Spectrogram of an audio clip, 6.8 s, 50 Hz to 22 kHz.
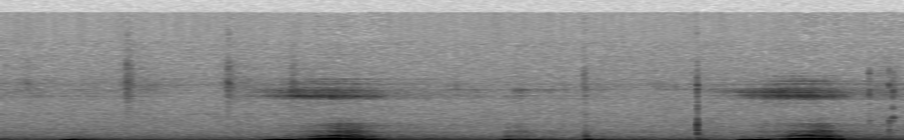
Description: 4 minutes of my cat snoring. Skip around for different tunes.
